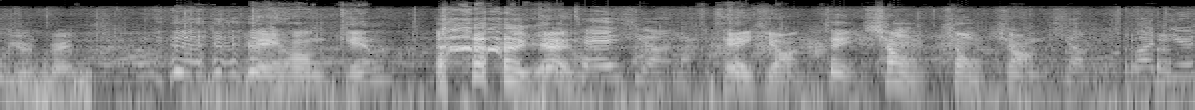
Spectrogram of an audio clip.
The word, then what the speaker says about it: Taehyung Kim: My name is a little bit hard to pronounce, so Taehyung Kim. But just yeah. Oh, you're great. Taehyung Kim. Yeah. Taehyung.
